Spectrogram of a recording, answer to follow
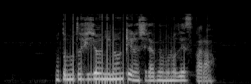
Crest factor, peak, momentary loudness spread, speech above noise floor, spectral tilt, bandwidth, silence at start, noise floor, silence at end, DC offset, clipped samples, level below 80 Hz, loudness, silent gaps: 16 dB; -8 dBFS; 14 LU; 43 dB; -6 dB/octave; 11.5 kHz; 0.55 s; -65 dBFS; 0.35 s; under 0.1%; under 0.1%; -46 dBFS; -24 LUFS; none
